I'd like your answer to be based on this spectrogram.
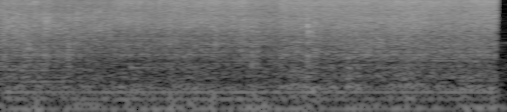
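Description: Sliced onion and button mushrooms sauté in a little oil, a close, loud, continuous sizzle with stirring that cuts off abruptly at the end.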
